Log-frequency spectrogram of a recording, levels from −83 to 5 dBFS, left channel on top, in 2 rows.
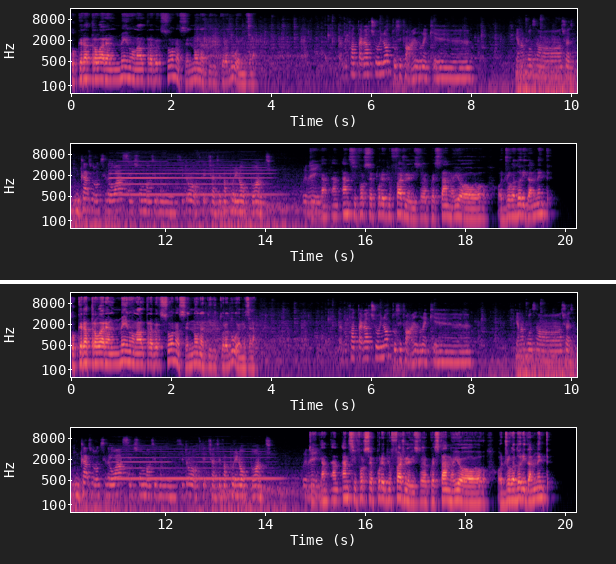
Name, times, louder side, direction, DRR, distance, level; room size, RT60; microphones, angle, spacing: voice 1, 0.0-3.7 14.9-19.7, right 5 dB, 70° right, 0.7 m, -26 dB
sound 1, 2.4-18.1, equal, 20° left, 3.2 m, -46 dB
voice 2, 5.3-8.0 8.9-14.1 14.7-15.2, right 1 dB, 5° right, 0.8 m, -33 dB
sound 2, 8.9-15.5, left 1 dB, 65° left, 2.1 m, -40 dB
Wind instrument woodwind instrument, 10.9-14.4, left 1 dB, 40° left, 1.5 m, -33 dB
10.5 x 7.0 x 2.7 m
head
